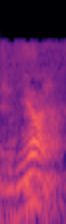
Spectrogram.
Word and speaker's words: jnana: And that we distinguish that from the greater alaya, which is called alaya jnana. And that's spelled alaya, and then a second word, J-N-A-N-A.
